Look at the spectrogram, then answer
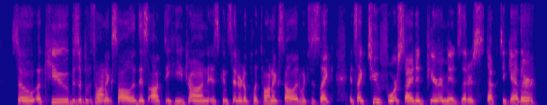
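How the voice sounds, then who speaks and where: The speaker talks at a fairly quick pace with an American accent and hardly any pauses. The intonation stays monotone and flat. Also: woman, medium pitch for a woman. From California. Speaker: crystal enthusiast and flat earth streamer. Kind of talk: casual interview. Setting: video call. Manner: fast. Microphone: sounds good.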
